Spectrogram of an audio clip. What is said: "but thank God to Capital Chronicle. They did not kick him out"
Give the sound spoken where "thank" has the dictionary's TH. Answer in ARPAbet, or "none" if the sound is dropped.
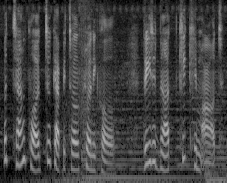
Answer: T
